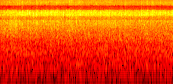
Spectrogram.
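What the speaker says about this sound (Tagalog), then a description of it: "maraming dumadaloy na tubig." Stream water flows over rocks beside a mountain trail on Dinagsaan Peak, a steady close rushing and gurgling with no pauses and no voices.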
